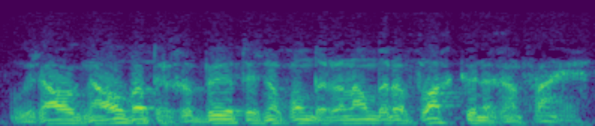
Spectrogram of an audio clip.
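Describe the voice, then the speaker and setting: A sly, low-voiced pirate. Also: male voice, fast talker. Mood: musing. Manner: calm, sly, full of sailor's sayings. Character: smooth-talking male pirate, bold and sly.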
